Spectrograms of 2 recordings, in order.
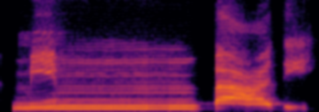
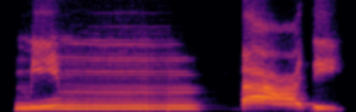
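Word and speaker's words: من بعد: What happens here is you would see a small meme on top of the noon, indicating that you're not pronouncing noon, you're rather pronouncing the meme because there is a ba following noon. So you say mim ba'di. You're counting 1, 2, mim ba'di, like that.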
